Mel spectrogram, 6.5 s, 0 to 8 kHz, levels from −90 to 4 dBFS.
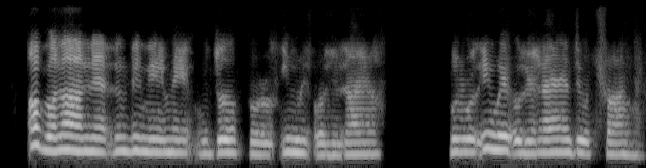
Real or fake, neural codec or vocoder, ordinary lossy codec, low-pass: fake; codec, 16 kHz, 1 kbps, FreqCodec, smaller model; none; 7.2 kHz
